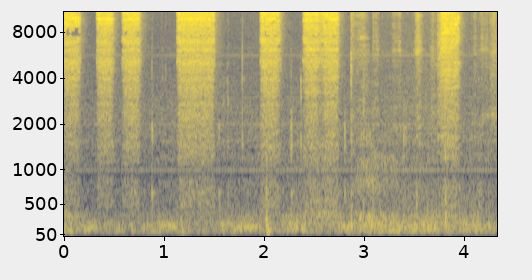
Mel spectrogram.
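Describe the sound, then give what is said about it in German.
An almost empty deodorant aerosol spray can sputters inside a cupboard in short, uneven hissing bursts, about eight quick sprays with brief pauses between them, fairly loud. “Mein Deo ist leer.”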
